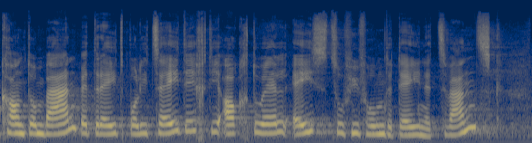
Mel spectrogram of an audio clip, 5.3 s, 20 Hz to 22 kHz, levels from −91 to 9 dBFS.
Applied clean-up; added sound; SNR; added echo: none; none; none; none.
